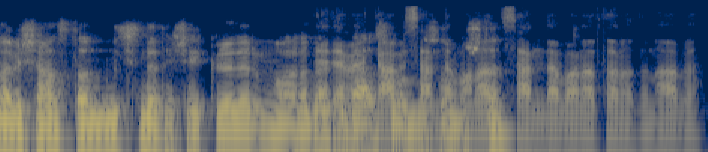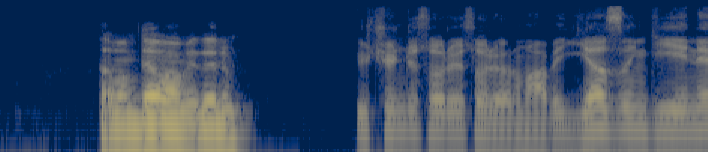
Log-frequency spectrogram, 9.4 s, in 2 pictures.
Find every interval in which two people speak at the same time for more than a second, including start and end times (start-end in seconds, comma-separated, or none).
2.0-3.5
